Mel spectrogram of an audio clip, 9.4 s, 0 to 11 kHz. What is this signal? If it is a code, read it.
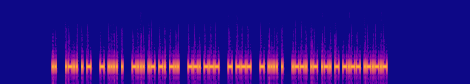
Morse code, heard as a keyed tone, about 46 wpm, 700 Hz. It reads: I LET THE BAND GO TO THE PARTY.
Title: Sentences from Top 1600 Words 45wpm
